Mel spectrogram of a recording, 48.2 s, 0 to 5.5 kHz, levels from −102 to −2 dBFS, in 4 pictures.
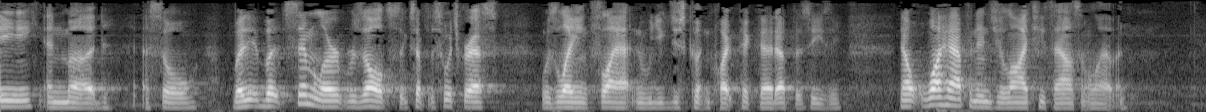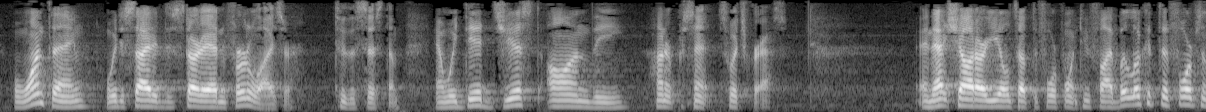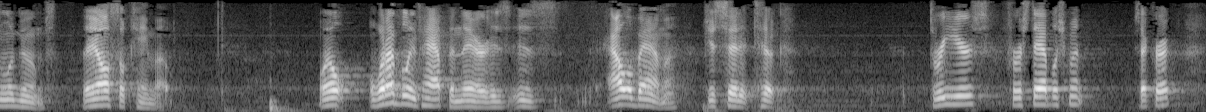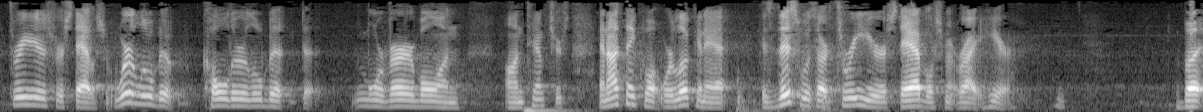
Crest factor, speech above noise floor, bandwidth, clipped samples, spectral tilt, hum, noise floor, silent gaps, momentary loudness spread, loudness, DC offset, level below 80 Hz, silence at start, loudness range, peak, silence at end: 22 dB; 39 dB; 5.4 kHz; under 0.1%; -6 dB/octave; none; -60 dBFS; none; 18 LU; -21 LUFS; under 0.1%; -56 dBFS; 0 s; 7 LU; 0 dBFS; 0 s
